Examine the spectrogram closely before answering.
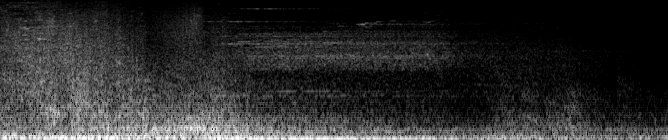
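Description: A game crystal shatters in a loud rumbling blast that slowly fades.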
